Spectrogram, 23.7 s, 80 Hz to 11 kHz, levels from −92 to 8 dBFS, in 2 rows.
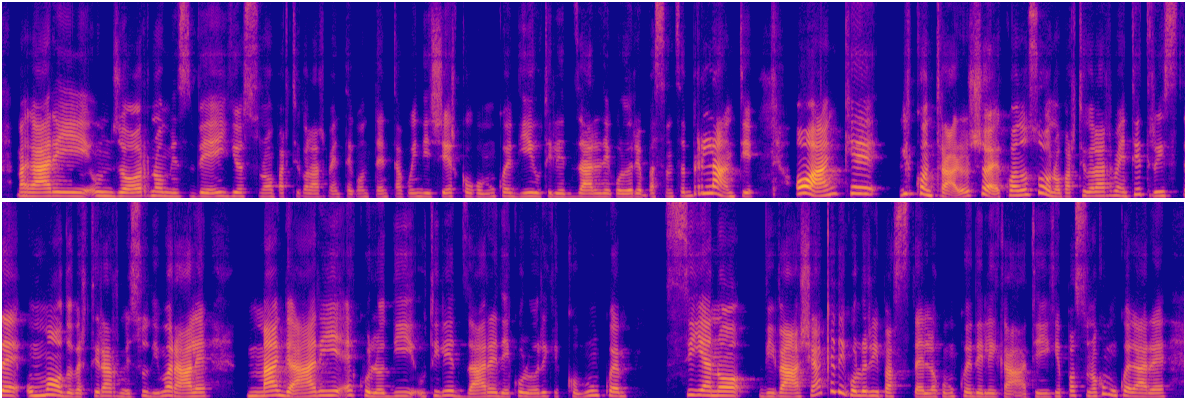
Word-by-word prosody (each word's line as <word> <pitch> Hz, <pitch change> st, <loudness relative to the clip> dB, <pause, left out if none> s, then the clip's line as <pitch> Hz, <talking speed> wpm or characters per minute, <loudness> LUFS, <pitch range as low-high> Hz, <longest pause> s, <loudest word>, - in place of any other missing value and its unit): Magari 215 Hz, 0 st, +4 dB
un 220 Hz, -1 st, -4 dB
giorno 210 Hz, +2 st, -1 dB
mi 205 Hz, -2 st, -7 dB
sveglio 200 Hz, +1 st, -4 dB
e -, -, -7 dB
sono 195 Hz, -2 st, -9 dB
particolarmente 180 Hz, -3 st, -10 dB
contenta, 180 Hz, 0 st, -12 dB
quindi 190 Hz, +1 st, -10 dB
cerco, 195 Hz, +1 st, -6 dB
comunque, 190 Hz, +3 st, -9 dB
di 195 Hz, +2 st, -4 dB
utilizzare 185 Hz, -1 st, -3 dB
dei 185 Hz, -1 st, -6 dB
colori 180 Hz, +1 st, -4 dB
abbastanza 190 Hz, +2 st, -11 dB
brillanti, 370 Hz, -, +2 dB, 0.4 s
o 360 Hz, -, +9 dB
anche 330 Hz, +2 st, +7 dB, 0.2 s
il 340 Hz, +1 st, -4 dB
contrario, 345 Hz, -, +2 dB
cioè, -, -, +3 dB
quando 265 Hz, +2 st, 0 dB
sono 285 Hz, -, -1 dB
particolarmente 225 Hz, +6 st, -4 dB
triste, 230 Hz, -1 st, -1 dB
un 235 Hz, +1 st, -1 dB
modo 255 Hz, -7 st, +2 dB
per 190 Hz, 0 st, -6 dB
tirarmi 220 Hz, -3 st, -3 dB
su 185 Hz, +7 st, -9 dB
di 190 Hz, -3 st, -11 dB
morale, 210 Hz, -2 st, +3 dB, 0.4 s
magari, 230 Hz, +1 st, +5 dB
è 260 Hz, +1 st, -5 dB
quello 220 Hz, -7 st, -3 dB
di 215 Hz, +2 st, -7 dB
utilizzare 210 Hz, -4 st, -3 dB
dei 190 Hz, -2 st, -7 dB
colori 195 Hz, 0 st, -6 dB
che 205 Hz, -2 st, -22 dB
comunque 220 Hz, +2 st, -6 dB, 0.3 s
siano 250 Hz, -4 st, +1 dB
vivaci. 195 Hz, +2 st, +2 dB
Anche 430 Hz, -, -3 dB
dei 420 Hz, -5 st, -3 dB
colori 240 Hz, -4 st, -1 dB
pastello, 200 Hz, -3 st, -4 dB
comunque 195 Hz, +3 st, -9 dB
delicati, 185 Hz, -1 st, -5 dB
che 195 Hz, +2 st, -10 dB
possono 240 Hz, -1 st, -6 dB
comunque 255 Hz, -6 st, -5 dB
dare, 195 Hz, -1 st, -1 dB
210 Hz, 140 wpm, -21 LUFS, 190-240 Hz, 0.4 s, o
